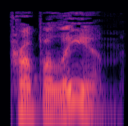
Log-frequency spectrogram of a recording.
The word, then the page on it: propylaeum: British English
